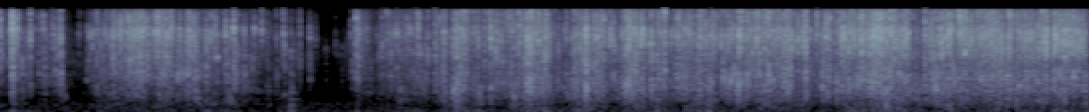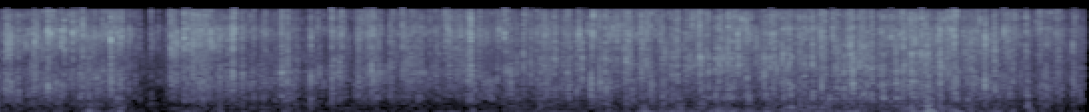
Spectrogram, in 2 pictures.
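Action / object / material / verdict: scrape / thin tissue paper sheet / paper / none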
